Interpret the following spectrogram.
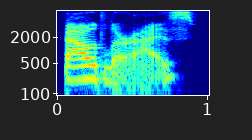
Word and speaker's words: bowdlerize: so it's let's see bowdlerize bowdlerize okay so b-o-w-d-l-e-r-i-z-e I pronounce it thinking of Bowser from the Mario game so about the rise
